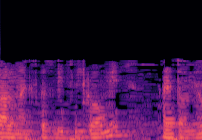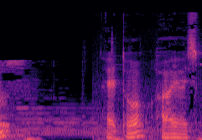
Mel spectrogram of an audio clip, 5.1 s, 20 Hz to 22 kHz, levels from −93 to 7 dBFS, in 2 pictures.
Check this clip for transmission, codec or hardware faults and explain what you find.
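There's one fault here: an adaptive stream starting at a low bitrate. From the start to about 3.56 s, nothing sits above 3.9 kHz and the artefacts are stronger, which fits a very low-rate AAC start (around 8 kbit/s). Then the player steps up, likely to roughly 96 kbit/s, and the treble snaps back with no gap.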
